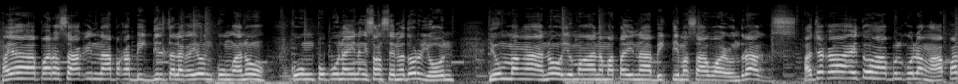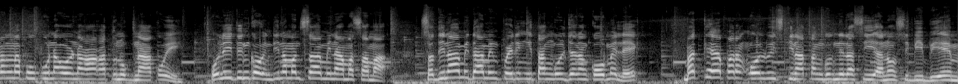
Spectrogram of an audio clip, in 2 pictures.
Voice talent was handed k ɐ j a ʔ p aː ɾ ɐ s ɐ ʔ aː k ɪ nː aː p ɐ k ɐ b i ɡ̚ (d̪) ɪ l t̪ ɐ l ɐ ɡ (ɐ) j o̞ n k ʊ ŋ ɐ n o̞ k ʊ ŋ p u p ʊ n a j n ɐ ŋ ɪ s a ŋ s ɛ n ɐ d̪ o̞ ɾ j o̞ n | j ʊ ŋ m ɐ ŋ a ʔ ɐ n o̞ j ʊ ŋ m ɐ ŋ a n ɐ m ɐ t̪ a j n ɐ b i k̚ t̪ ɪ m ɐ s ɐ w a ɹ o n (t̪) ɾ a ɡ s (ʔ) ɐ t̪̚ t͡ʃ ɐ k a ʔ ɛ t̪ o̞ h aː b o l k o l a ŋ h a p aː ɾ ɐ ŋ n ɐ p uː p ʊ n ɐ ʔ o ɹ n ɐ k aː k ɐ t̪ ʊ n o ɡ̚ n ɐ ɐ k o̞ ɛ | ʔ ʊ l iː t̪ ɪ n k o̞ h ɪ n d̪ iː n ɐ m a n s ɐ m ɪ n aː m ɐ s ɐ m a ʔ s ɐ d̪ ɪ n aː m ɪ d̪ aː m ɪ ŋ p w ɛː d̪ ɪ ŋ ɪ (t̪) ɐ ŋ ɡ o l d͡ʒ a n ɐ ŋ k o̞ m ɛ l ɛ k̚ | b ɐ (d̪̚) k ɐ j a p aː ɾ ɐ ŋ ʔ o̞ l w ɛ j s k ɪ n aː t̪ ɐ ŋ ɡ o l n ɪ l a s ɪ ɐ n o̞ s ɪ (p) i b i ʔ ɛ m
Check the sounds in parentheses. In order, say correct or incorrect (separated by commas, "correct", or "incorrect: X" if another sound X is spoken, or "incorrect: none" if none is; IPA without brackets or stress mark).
correct, incorrect: a, incorrect: d̪, correct, correct, incorrect: t̪̚, incorrect: b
